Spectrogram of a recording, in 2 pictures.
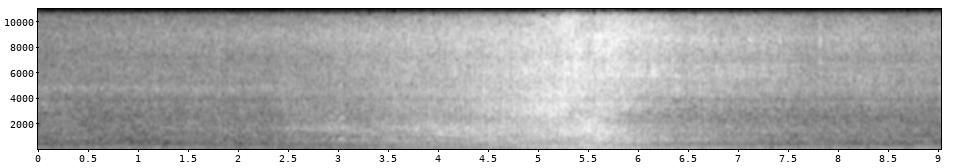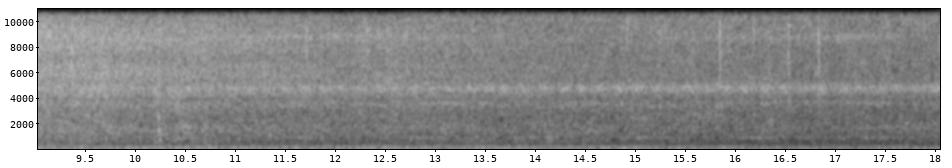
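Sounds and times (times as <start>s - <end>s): vehicle passing by: 0.2s - 12.1s.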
